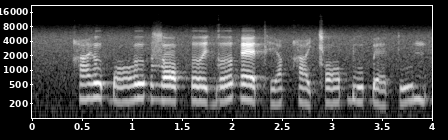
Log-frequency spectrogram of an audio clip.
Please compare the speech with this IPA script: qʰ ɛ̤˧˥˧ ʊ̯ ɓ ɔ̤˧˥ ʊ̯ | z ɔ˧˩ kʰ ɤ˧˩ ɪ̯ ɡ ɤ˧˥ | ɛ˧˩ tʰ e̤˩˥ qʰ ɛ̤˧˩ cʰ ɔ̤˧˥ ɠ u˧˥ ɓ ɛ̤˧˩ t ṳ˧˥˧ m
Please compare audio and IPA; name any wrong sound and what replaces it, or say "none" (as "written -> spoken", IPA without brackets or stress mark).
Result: ɠ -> ɓ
